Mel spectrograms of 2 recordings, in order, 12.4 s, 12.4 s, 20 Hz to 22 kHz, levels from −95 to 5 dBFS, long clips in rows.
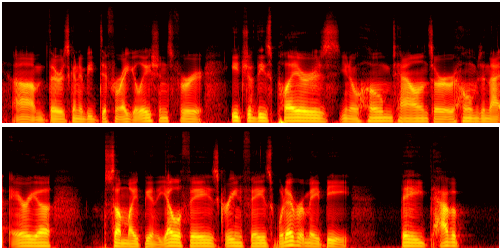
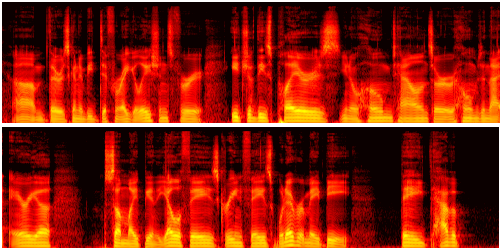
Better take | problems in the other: second | muffled; very; fading above 3 kHz

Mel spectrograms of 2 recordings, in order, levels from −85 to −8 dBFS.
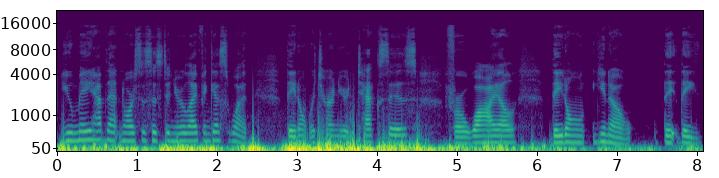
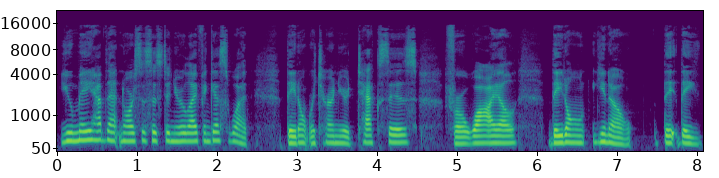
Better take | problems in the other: second | wind noise on the microphone; heavy; 7 dB below the speech

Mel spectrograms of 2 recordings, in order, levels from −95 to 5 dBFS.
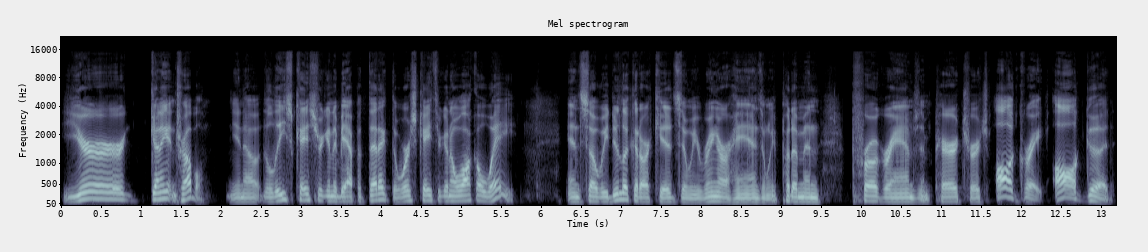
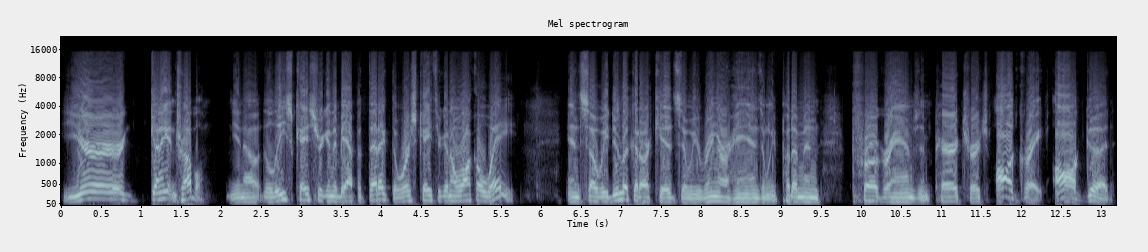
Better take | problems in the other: first | distortion; heavy; 12% of the sound clipped

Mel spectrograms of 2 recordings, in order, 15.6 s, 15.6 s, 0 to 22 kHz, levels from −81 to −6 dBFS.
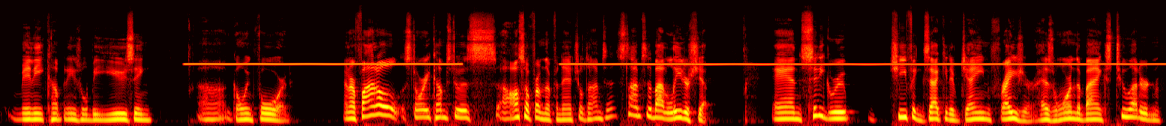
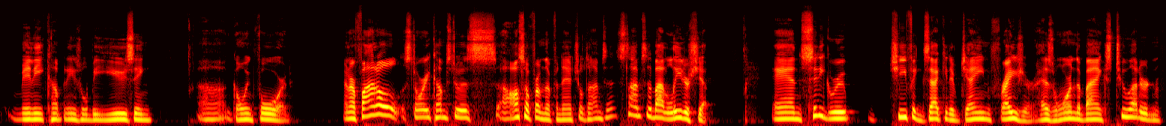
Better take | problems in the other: second | high-pitched whine; loud; from 2.5 to 6 s and from 7.5 s on; 3 kHz, 5 dB below the speech

